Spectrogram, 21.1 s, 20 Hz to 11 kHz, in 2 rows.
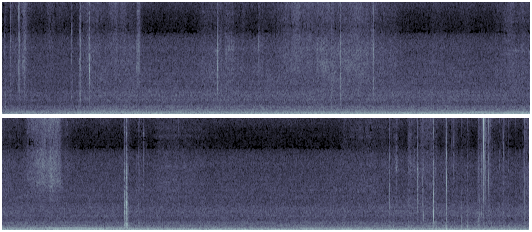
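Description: Cabin sound of a BMW M240i's turbocharged 3.0-litre inline-six idling and pulling away at low speed, a steady low rumble.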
